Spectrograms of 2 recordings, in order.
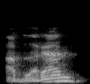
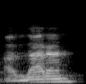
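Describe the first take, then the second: First: Hablarán with stress on final RÁN; future-tense stress. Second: Hablaran with stress on LA; second-to-last syllable stressed in hablaran; past-tense stress. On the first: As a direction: punch the last syllable, RÁN. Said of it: "you stress the last syllable". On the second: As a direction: lean on the middle LA of hablaran. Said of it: "that's the past subjunctive". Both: Shown as a demonstration.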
